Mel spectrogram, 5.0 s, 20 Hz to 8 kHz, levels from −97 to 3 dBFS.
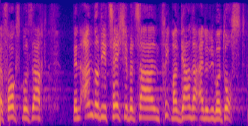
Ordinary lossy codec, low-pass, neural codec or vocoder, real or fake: AAC, 48 kbps; 7.2 kHz; none; real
